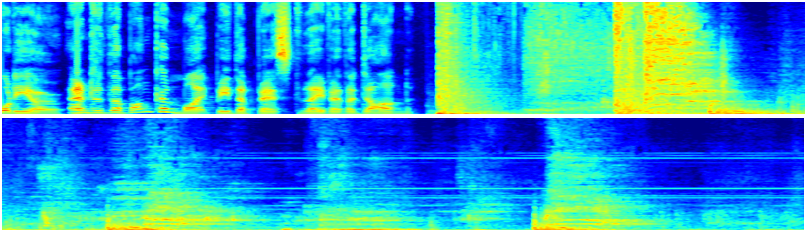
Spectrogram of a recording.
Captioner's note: door banging open, followed by chaos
